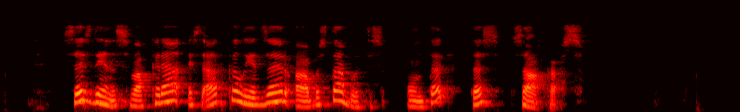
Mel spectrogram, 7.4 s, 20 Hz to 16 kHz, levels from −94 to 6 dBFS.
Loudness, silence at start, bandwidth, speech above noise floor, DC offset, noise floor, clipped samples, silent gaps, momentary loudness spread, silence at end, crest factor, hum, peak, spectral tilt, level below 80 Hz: -43 LUFS; 0.7 s; 7.6 kHz; over 47 dB; under 0.1%; under -90 dBFS; under 0.1%; none; 13 LU; 1.6 s; 18 dB; none; -26 dBFS; -5.5 dB/octave; -90 dBFS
